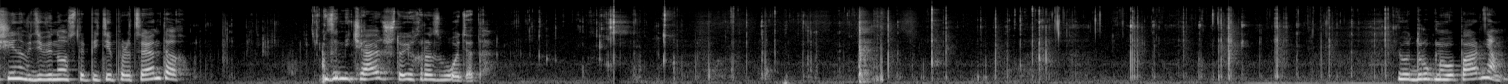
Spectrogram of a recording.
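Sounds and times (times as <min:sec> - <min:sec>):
person chewing food: 0:01.8 - 0:03.3, 0:04.9 - 0:14.0.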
